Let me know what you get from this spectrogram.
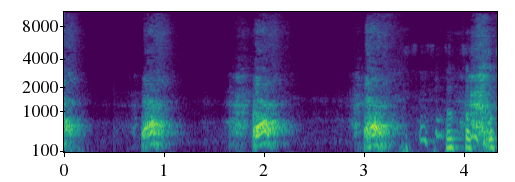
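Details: Jealous dog seeking attention lets out a series of short, rough barks about once a second. The voice is hoarse and mid-pitched, with a quieter, jumbled vocal burst at the end.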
